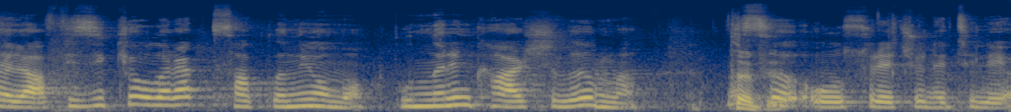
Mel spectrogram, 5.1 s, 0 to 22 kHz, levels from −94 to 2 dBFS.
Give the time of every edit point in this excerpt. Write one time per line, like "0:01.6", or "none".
0:01.1
0:01.9
0:03.0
